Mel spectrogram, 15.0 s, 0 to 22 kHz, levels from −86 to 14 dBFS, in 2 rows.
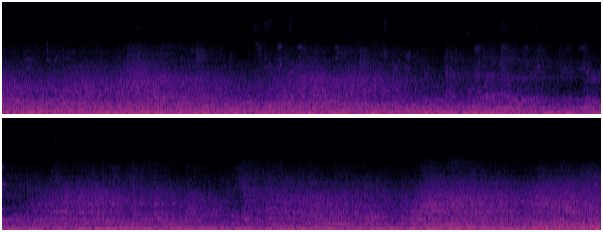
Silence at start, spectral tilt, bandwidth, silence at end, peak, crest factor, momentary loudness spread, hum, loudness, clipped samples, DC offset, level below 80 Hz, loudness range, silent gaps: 0 s; -8 dB/octave; 13 kHz; 0 s; -26 dBFS; 16 dB; 4 LU; none; -45 LUFS; under 0.1%; under 0.1%; -44 dBFS; 2 LU; none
